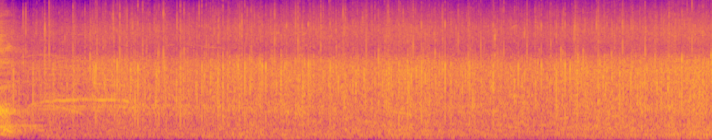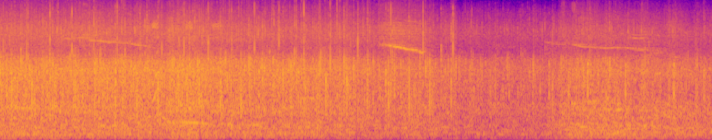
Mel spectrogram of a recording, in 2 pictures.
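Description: Sustained applause from a large football stadium crowd honouring a youth team, steady and loud throughout with a slight dip near the end.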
